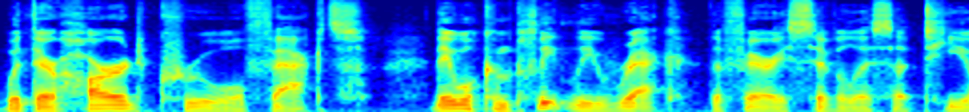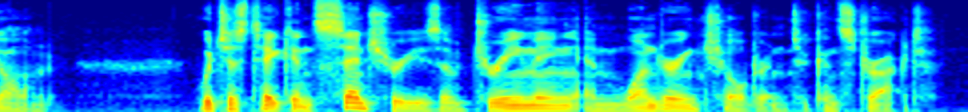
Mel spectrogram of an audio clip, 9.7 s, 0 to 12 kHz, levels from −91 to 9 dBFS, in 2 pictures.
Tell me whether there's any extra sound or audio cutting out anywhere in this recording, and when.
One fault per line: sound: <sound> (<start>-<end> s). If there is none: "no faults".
no faults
